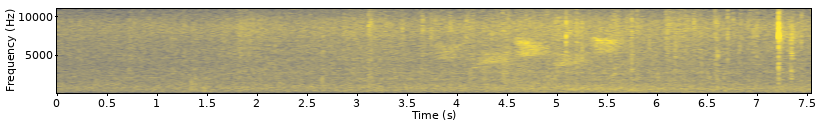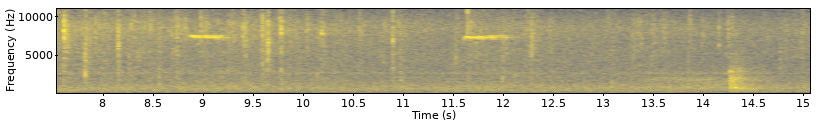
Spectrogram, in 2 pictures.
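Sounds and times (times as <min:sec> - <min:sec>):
steady hiss: 0:00.0 - 0:15.0
light ticks: 0:06.6 - 0:12.4.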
